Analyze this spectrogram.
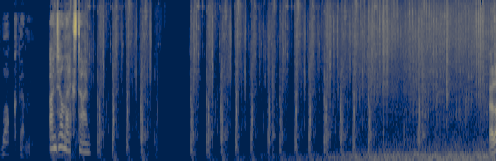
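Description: Footsteps crunch steadily on a stone path.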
